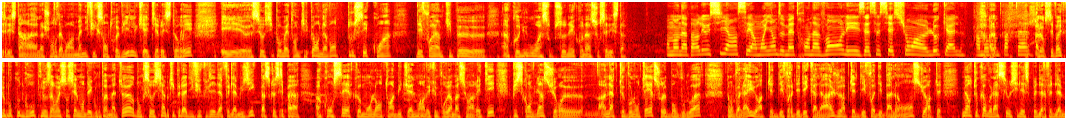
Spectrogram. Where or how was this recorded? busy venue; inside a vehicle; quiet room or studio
busy venue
